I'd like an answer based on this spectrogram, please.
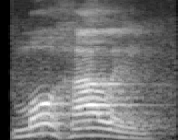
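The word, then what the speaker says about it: Mohallem: escreva assim Eugênio bem como se fala mohalen se escreve m de Maria momole o nome do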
